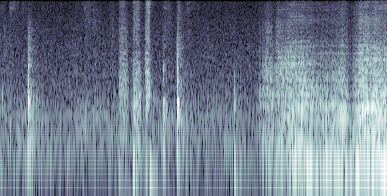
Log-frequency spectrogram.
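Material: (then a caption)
Chalk. White chalk held in the fingers is drawn across a large flat chalkboard set in a wooden frame. A few short, sharp taps and scrapes come first, then after a pause a steady, bright, gritty scratching of chalk lines continues to the end.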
